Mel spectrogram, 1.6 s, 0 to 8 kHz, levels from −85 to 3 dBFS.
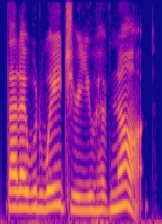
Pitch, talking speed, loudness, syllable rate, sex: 210 Hz, 260 wpm, -18 LUFS, 6.0 syllables/s, female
